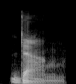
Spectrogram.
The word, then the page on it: doum: British English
